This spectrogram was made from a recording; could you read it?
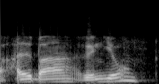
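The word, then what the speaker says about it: Albariño: man also diese beiden Silben auseinanderzieht ähm, und äh, spricht es auf Spanisch aus, also Alba Rino,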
